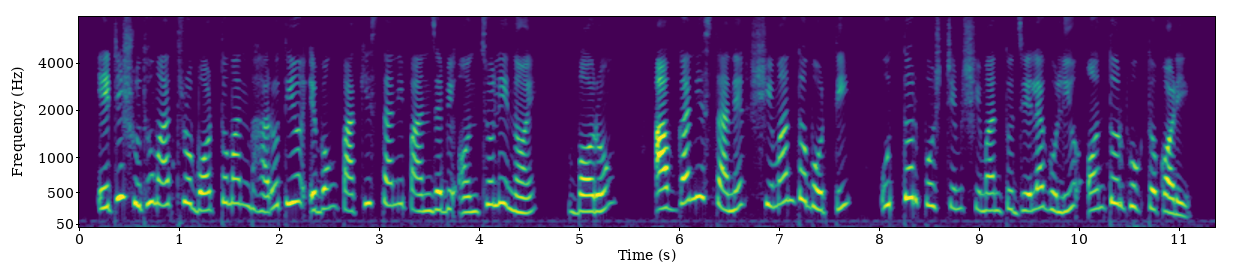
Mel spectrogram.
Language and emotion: Bengali, neutral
